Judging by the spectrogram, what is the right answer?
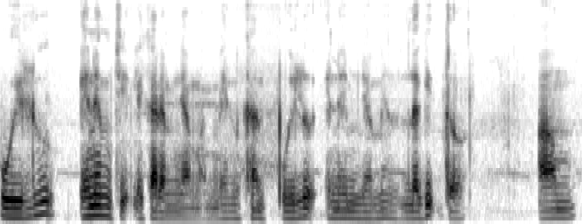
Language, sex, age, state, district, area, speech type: Santali, male, 60+, Odisha, Mayurbhanj, rural, spontaneous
